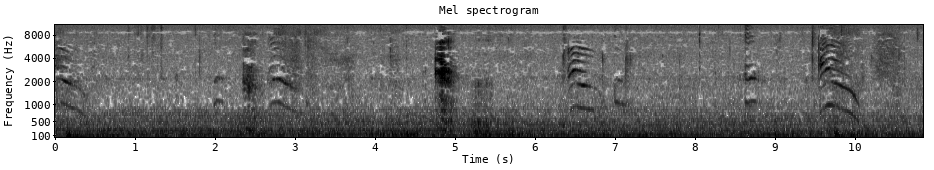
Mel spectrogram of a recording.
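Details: Playful Bengal kittens three weeks old, born 13 March 2020, at a cattery in Kalama, Washington; repeated short, high, downward-curving mews at irregular intervals, one sharp thump early, low indoor rumble throughout.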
